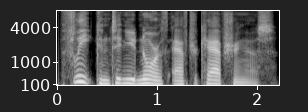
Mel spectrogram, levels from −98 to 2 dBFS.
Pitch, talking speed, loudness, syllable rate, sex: 145 Hz, 190 wpm, -18 LUFS, 5.5 syllables/s, male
